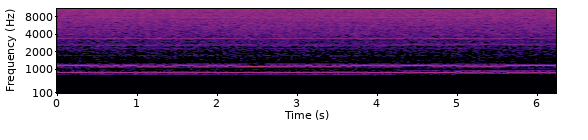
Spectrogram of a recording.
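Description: Near silence with a faint, steady electronic whine of two close unchanging tones, from the film transfer's signal chain rather than from the game.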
